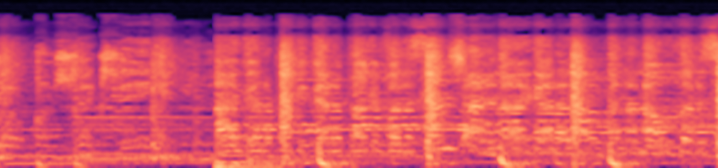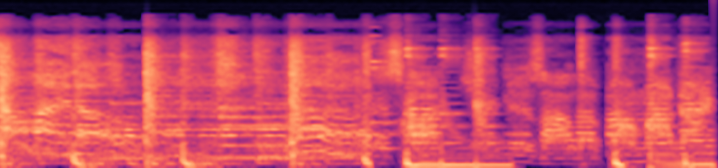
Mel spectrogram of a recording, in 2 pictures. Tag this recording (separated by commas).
Music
